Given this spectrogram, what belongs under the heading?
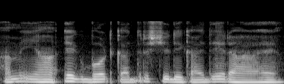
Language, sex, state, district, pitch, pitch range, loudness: Hindi, male, Jharkhand, Ranchi, 115 Hz, 110-125 Hz, -14 LUFS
